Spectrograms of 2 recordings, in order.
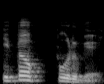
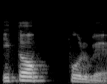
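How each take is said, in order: The two takes are said the same way.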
